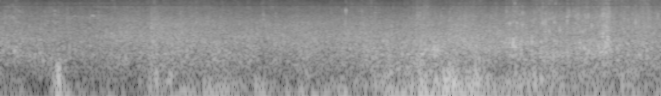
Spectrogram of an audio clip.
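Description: Wind buffeting the camera microphone in gusts over the wash of sea water against shoreline rocks, the low rumble growing stronger in the second half. A single sharp knock sounds about half a second in.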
